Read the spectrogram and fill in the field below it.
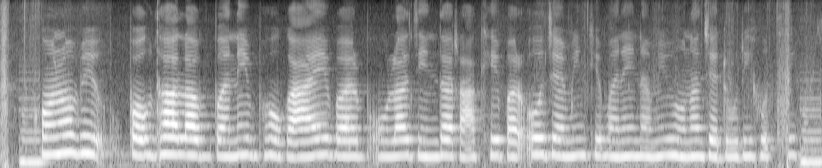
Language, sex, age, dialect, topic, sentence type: Chhattisgarhi, female, 60-100, Central, agriculture, statement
